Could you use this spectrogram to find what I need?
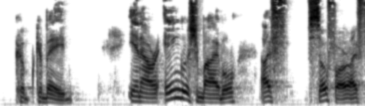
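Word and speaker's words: kabed (כבד): Now, in the verb form, it's pronounced kabed. In the noun form, it's pronounced kabod, but it's the same word.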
